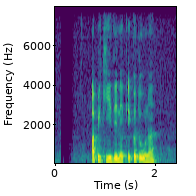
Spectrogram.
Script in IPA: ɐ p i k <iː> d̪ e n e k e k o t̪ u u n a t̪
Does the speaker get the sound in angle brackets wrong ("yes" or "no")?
no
